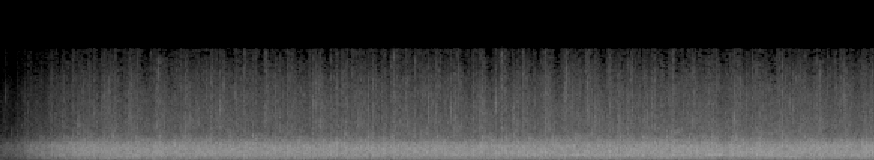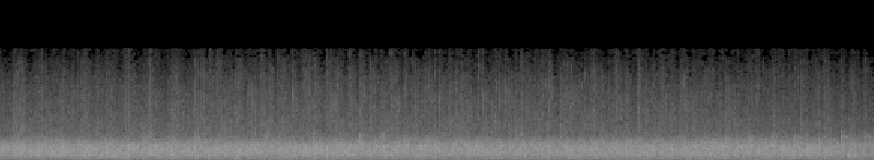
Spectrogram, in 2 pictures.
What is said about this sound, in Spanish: Escuchemos los aplausos porque todos estamos en este teatro.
